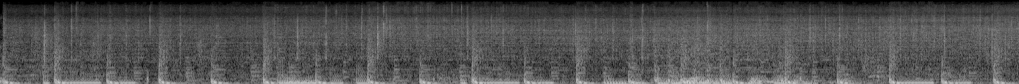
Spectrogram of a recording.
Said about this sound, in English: When I'm cooking the gnocchi, the way I like it is when it has golden brown crisps on all sides.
